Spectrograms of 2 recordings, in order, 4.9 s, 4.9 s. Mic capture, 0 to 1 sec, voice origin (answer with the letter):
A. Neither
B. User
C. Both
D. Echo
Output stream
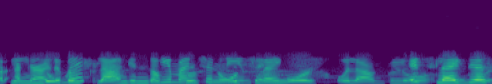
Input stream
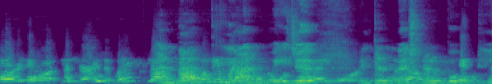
D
